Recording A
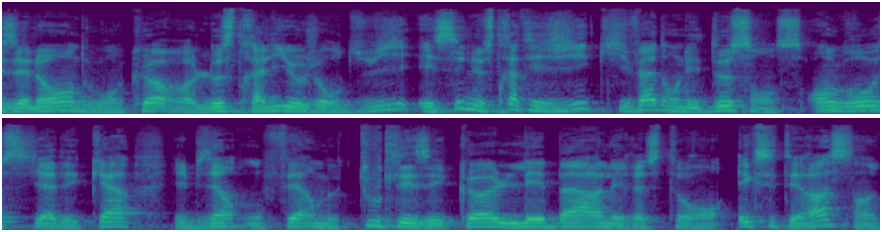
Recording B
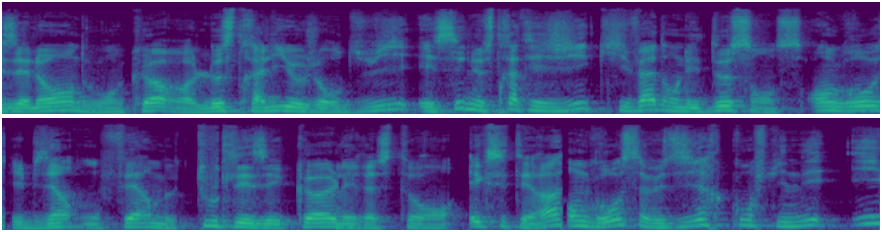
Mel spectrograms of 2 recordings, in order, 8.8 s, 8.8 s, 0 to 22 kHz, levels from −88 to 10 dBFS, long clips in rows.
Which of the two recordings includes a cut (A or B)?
B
